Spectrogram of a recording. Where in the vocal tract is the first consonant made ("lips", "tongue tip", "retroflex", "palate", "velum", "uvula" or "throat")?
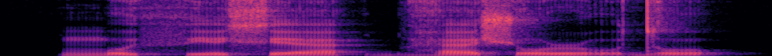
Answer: lips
